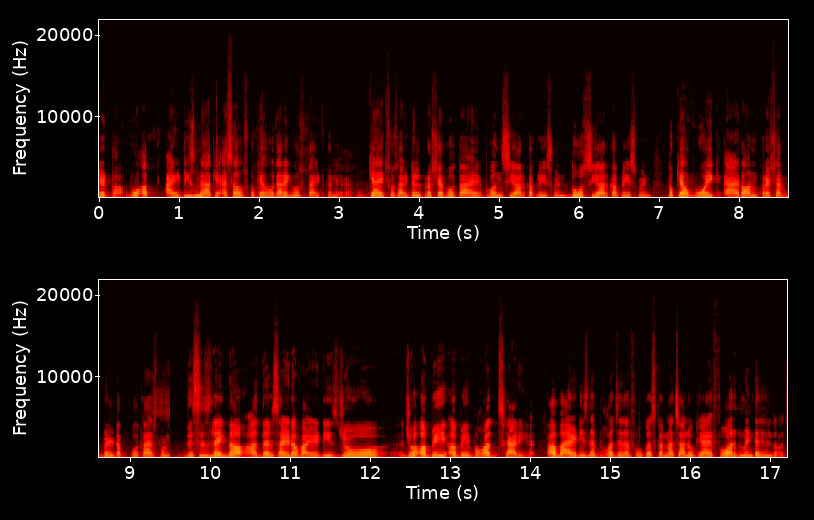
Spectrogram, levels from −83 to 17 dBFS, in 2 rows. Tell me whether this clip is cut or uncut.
cut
